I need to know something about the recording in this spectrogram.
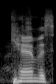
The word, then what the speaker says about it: Canva: like what's the word canvas in French and he's like it is canva unbeknownst to us it's spelt exactly the same as canvas they don't pronounce the S though no one registered the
